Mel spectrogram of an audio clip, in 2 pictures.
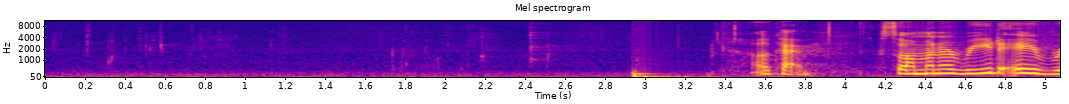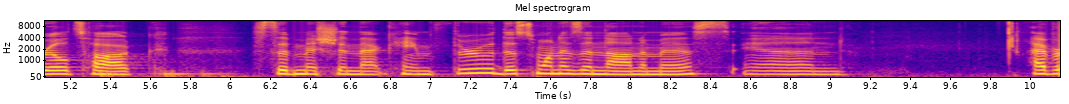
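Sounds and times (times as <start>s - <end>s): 
person drinking water: 0.0s - 4.2s
speech: 3.5s - 9.2s.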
